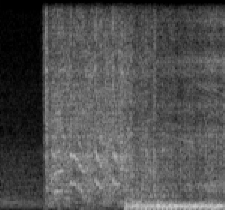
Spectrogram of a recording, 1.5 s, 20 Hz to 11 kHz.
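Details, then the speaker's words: Old-body Toyota (believed 1994) derby car, starter hot-wired by touching a bare wire to the battery positive. A half-second starter whirr, then it catches at once and settles into a strong, even run. "See how easy that is? That is how you hot wire a starter."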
